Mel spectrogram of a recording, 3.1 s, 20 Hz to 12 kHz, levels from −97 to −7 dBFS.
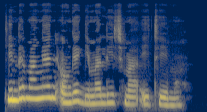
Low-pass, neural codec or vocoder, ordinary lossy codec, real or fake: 10.8 kHz; none; none; real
